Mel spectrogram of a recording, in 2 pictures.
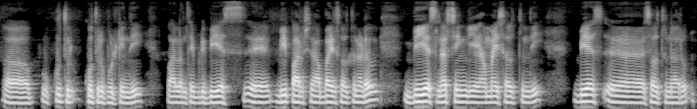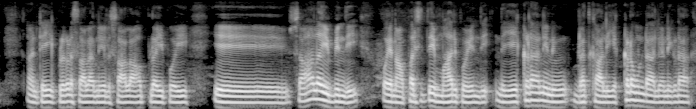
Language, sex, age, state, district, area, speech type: Telugu, male, 45-60, Andhra Pradesh, Sri Balaji, urban, spontaneous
